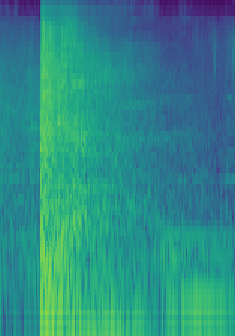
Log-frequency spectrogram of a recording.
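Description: A sudden, loud flashbang blast in Alan Wake's American Nightmare gives way to a long, decaying rumble and a faint lingering tone.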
